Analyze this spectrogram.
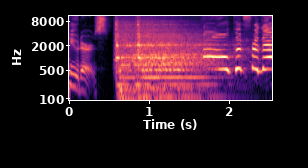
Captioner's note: "Law & Order" sound effect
